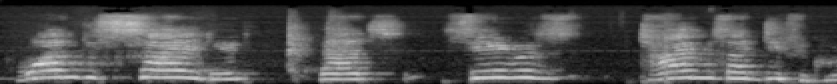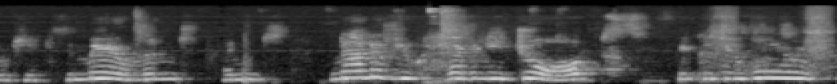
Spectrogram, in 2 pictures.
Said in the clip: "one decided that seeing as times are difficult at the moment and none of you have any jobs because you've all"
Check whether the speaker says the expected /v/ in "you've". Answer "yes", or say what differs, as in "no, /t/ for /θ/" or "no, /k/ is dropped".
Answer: no, /w/ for /v/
